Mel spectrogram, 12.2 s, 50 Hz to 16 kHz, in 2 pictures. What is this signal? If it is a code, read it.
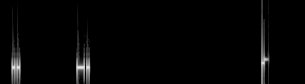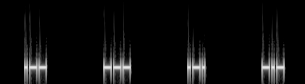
Morse code, heard as a keyed tone, about 25 wpm, spaced as for 7 wpm, 700 Hz. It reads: IN WORK
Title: 8x Character Spacing - Top 300 Words - 25wpm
